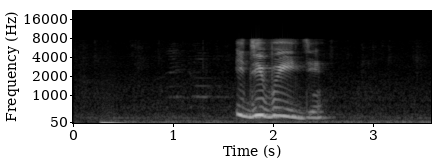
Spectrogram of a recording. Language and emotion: Russian, angry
